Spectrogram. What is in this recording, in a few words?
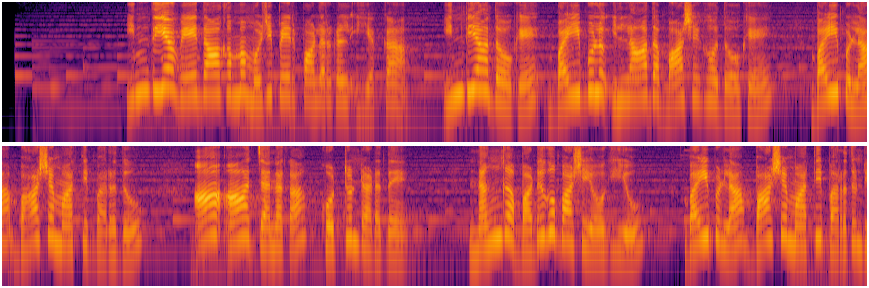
BADAGA, Badaga Audio Bible; JOHN CH 00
